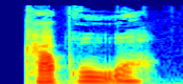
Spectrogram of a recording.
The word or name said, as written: kaproer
